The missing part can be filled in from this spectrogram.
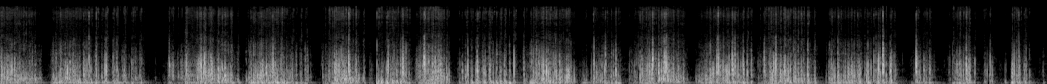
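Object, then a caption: Round cork coaster. Long gold metal claw nails scratch across a round, flat, solid cork coaster in a steady series of separate strokes with short pauses between them. Each stroke is a dry, rough scrape with a dull, muted body and very little bright edge.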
